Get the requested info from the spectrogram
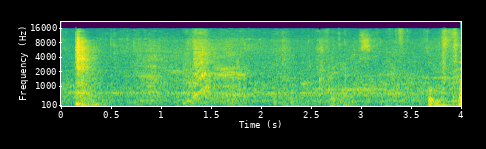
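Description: Low murmur and shuffling of a seated group of students in a classroom, with one sharp knock just after the start.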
